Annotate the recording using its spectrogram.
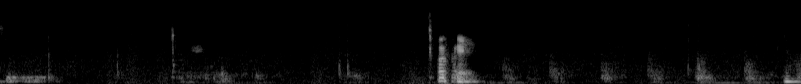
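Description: A man speaks calmly and slowly into a microphone, close by.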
